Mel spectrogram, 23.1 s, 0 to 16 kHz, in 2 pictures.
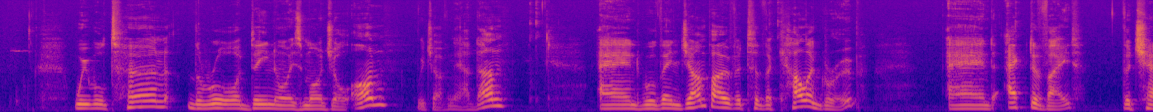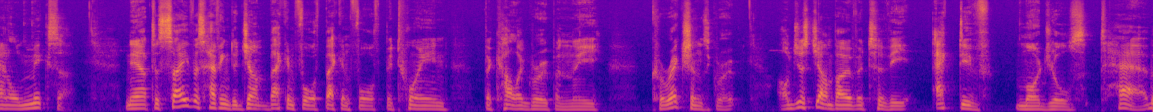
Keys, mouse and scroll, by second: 5.3 click, 7.7 click, 10.1 click, 11.8 click, 21.7 click.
